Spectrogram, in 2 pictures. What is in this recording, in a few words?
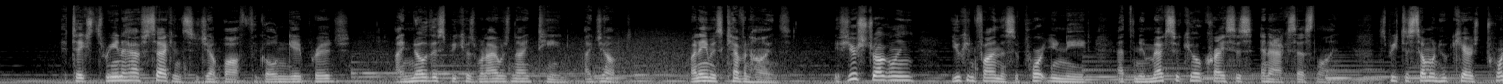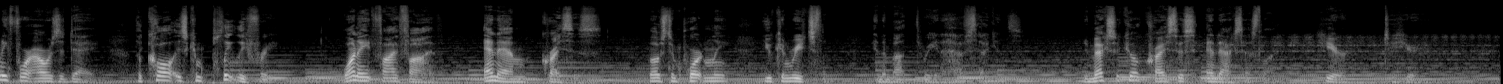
Radio English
